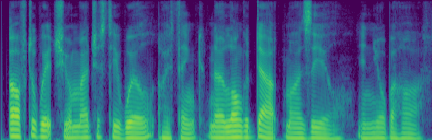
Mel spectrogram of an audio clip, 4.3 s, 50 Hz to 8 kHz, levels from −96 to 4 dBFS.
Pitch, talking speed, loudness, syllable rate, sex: 110 Hz, 210 wpm, -19 LUFS, 5.0 syllables/s, male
